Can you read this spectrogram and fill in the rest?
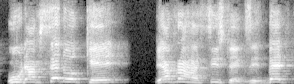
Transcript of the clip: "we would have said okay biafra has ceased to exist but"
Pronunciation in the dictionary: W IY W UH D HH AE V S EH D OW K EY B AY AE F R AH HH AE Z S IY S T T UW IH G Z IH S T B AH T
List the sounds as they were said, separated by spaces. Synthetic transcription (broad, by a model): W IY W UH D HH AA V S EH D OW K EY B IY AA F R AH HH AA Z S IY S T T UW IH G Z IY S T B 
